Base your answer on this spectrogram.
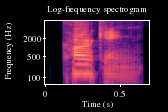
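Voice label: "carking", American English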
